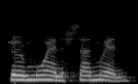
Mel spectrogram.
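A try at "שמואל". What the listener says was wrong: Shmuel. Shmuel. Donc ici, le Sheva, il est muet. Shmuel. Shmuel. Le Sheva, là, il est voisé, parce que c'est Shiméon. Shiméon, tandis qu'ici, c'est Shmuel. Vous voyez la différence?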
